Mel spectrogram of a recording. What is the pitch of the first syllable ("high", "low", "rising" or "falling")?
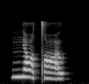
falling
